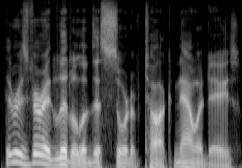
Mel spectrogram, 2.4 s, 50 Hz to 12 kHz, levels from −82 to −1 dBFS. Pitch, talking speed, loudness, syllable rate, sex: 105 Hz, 295 wpm, -19 LUFS, 6.5 syllables/s, male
